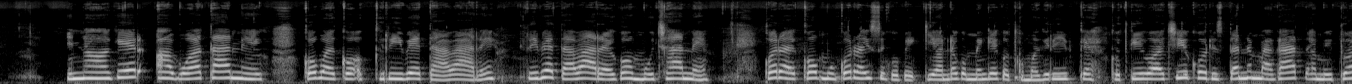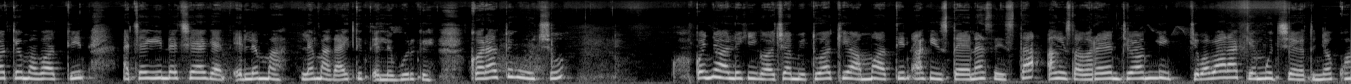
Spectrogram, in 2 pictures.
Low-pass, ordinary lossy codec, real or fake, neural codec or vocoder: none; none; real; none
